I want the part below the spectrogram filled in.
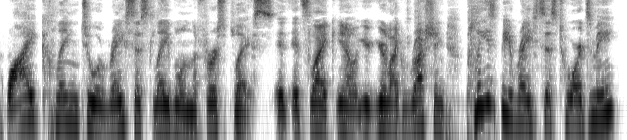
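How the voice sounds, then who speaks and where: A man talks through history in a frank, lecturing way, swearing freely and stacking up emphatic asides. His voice has a husky, slightly breathy edge, and he sounds like he is on a video call. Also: on the high side, expressive, normal speed. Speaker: guest historian. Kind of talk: conversational interview answer.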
